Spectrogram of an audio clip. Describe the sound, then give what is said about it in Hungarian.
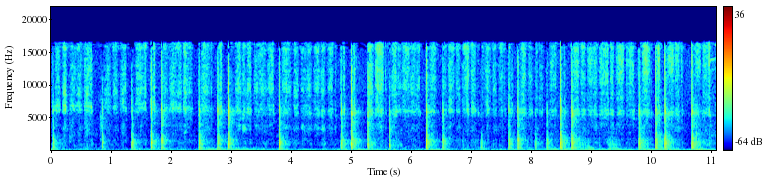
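Handwriting during a mechanics lecture: many short, scratchy pen strokes in quiet, irregular bursts, with no talking. “Hát ide írom.”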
